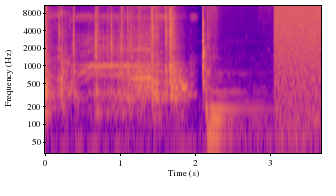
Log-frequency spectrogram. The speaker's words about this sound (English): Oh, that's my breakfast machine.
